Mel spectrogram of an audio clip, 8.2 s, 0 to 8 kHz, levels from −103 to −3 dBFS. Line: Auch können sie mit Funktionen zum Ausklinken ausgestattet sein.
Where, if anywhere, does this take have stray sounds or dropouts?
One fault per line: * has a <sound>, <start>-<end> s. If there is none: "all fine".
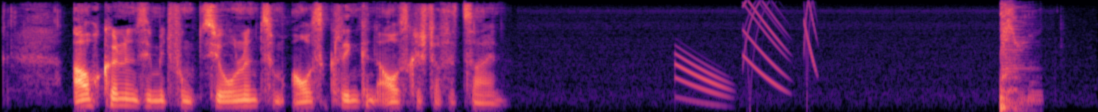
* has a chirp, 5.1-6.2 s
* has a thud, 7.5-7.8 s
